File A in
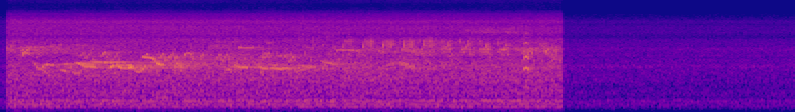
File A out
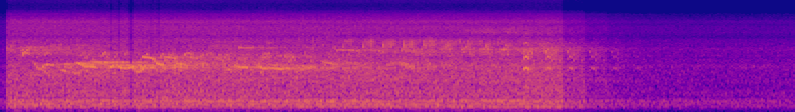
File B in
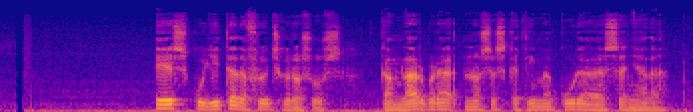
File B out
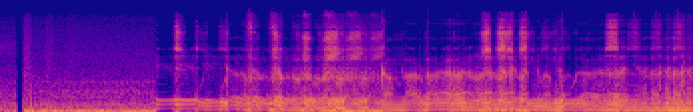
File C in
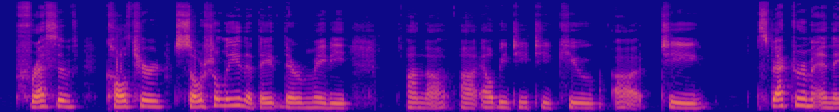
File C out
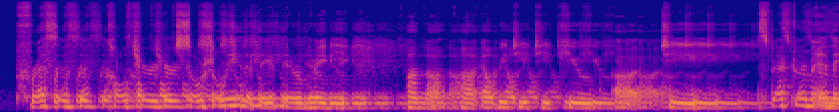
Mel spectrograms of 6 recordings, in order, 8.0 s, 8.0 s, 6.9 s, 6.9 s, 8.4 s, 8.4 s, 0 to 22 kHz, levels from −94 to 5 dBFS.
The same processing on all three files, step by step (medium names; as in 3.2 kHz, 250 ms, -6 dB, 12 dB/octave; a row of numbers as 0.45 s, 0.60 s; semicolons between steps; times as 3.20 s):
tilt shelf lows +6 dB, about 1.1 kHz; on a send: feedback delay 223 ms, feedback 47%, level -8 dB; on the sum: compressor with a negative ratio -31 dBFS, ratio -1; peak normalisation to -12 dBFS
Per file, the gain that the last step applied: +8.5 dB, +1.5 dB, +6.5 dB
